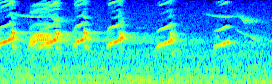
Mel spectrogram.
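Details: Echoing calls of great crested flycatchers high in forest treetops: a rapid series of rising whistled notes, loud at first then fading over about two seconds, with low steady background hum.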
